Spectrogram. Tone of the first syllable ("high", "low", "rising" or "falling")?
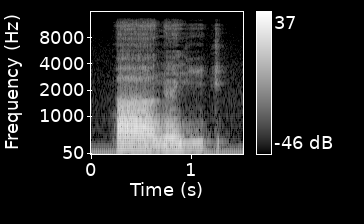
falling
